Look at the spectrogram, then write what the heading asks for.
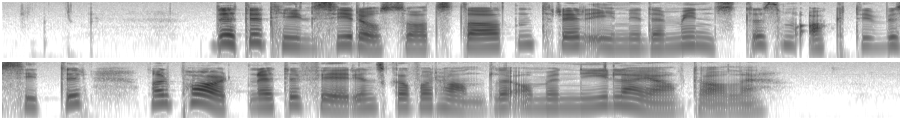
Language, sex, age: Norwegian, female, 52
